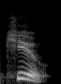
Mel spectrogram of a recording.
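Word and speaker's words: queue: Now, British English, they use Q. That's called a Q. Q U E U E Q. Crazy spelling because it looks like Q U, but it's Q.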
